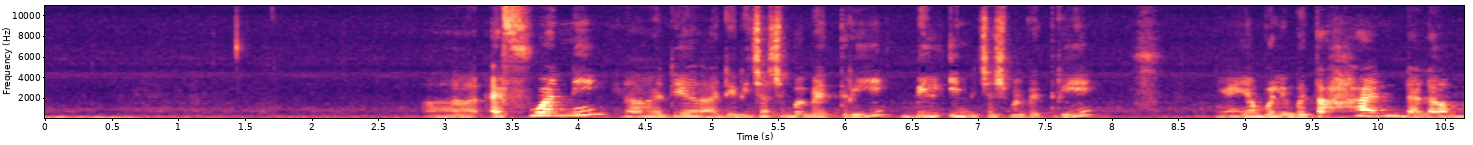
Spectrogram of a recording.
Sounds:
Speech

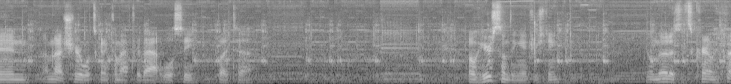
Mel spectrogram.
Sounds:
Printer, Speech

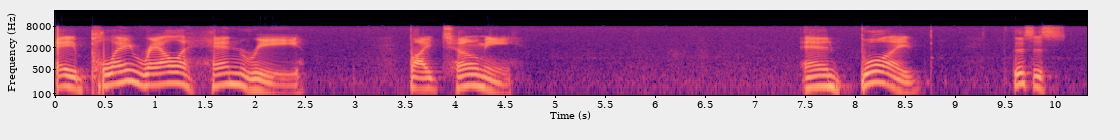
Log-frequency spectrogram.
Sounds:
Speech

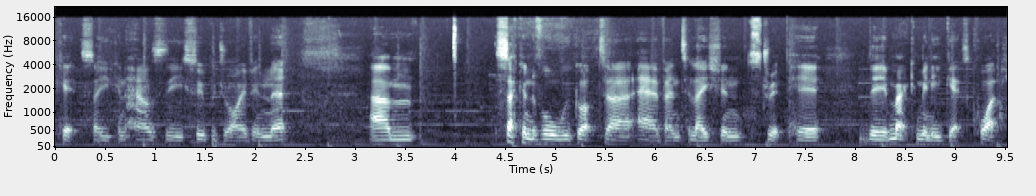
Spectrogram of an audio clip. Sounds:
Speech, Music

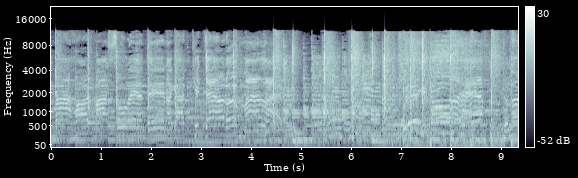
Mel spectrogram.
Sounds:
Music, Rock and roll

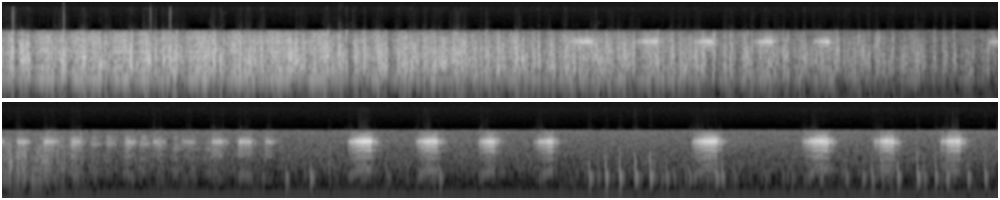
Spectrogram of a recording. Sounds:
Quack, Animal, Duck, duck quacking

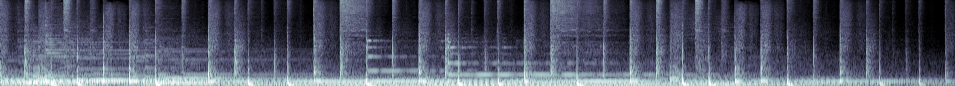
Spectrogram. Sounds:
Music

